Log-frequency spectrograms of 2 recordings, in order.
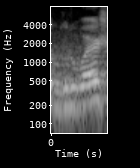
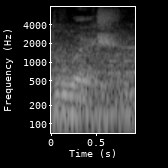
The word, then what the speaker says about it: درویش: فقیر، خدا رسیدہ بزرگ، خدا رسیدہ بزرگ۔ بعض لوگ اس کو درویش بھی پڑھتے ہیں، درویش ہے نا، لیکن اکثر لغات میں اس کا تلفظ دیکھا درویش ہی ہے، درویش۔ بعض لوگ یہ کہتے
